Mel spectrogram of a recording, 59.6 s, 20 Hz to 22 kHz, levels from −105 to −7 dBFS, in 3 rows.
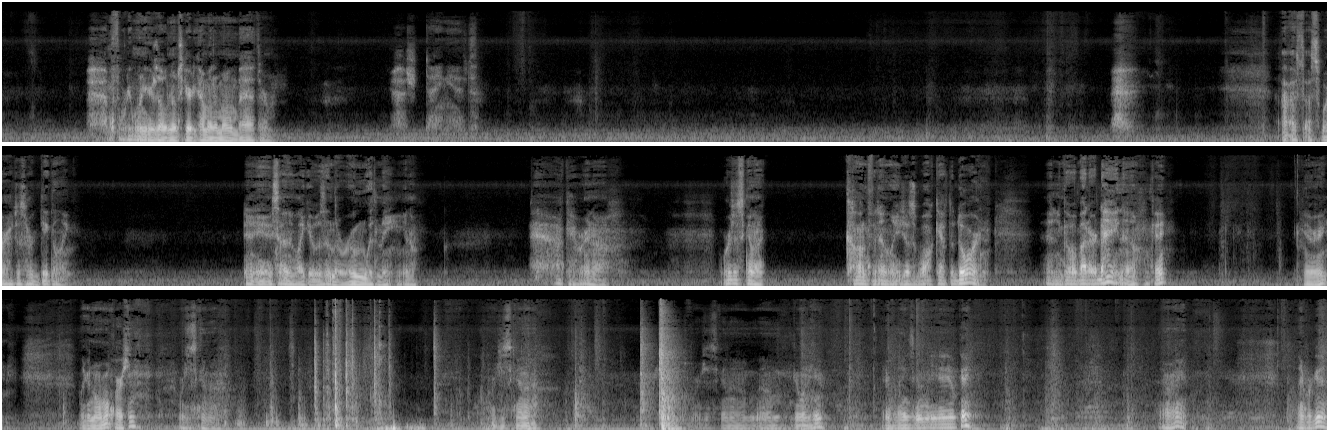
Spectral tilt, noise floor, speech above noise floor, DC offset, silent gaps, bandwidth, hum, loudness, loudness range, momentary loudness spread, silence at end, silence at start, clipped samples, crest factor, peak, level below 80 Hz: -5.5 dB/octave; -61 dBFS; 27 dB; under 0.1%; none; 16.5 kHz; none; -35 LUFS; 15 LU; 23 LU; 0 s; 0.05 s; under 0.1%; 28 dB; -10 dBFS; -46 dBFS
